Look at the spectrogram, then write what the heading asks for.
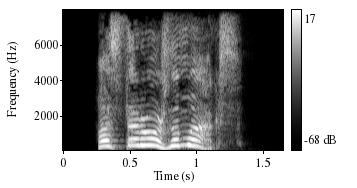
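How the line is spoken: Sudden shout. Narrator (Russian): закричал вдруг Сальников

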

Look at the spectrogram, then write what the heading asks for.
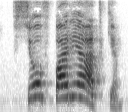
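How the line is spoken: Shouting. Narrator (Russian): прокричал Беннет

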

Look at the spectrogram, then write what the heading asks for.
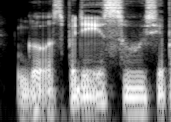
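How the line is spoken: Muttered inner voice. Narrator (Russian): пробормотал другой Хэл в его голове

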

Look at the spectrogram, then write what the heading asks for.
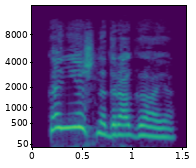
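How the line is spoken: Affectionate agreement. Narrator (Russian): ласково согласился супруг

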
